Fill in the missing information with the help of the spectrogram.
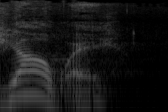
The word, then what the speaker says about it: Yahweh: Our English equivalent is YHWH, and our best shot at pronunciation is Yahweh.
